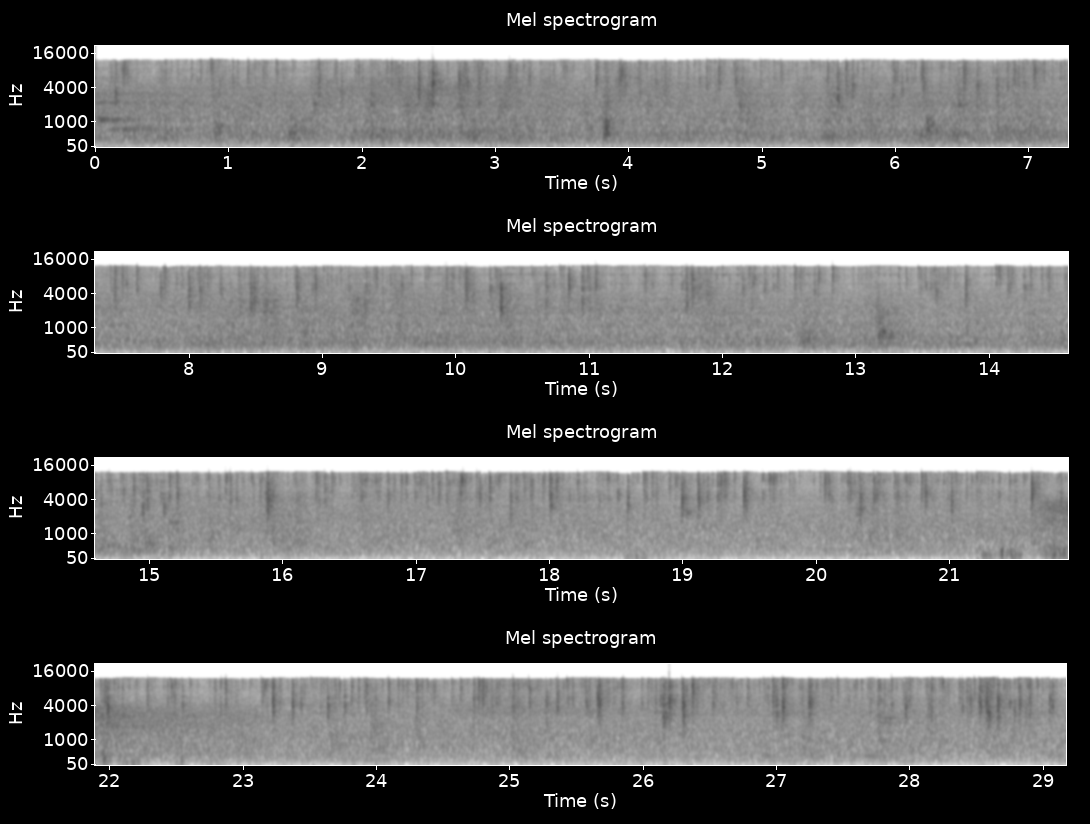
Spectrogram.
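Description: Steady rain falling, with many sharp drop impacts close to the microphone.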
